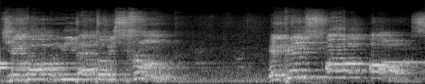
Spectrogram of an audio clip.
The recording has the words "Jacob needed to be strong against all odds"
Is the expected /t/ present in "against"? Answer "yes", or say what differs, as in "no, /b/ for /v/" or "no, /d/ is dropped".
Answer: no, /t/ is dropped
